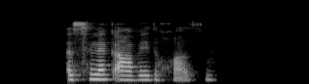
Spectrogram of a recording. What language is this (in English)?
Kurdish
